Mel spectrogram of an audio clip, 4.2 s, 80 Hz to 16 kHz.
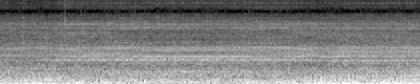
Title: The Buzzing Sound you hear if your Air-Suspension compressor is working on a 98-99 Navigator.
